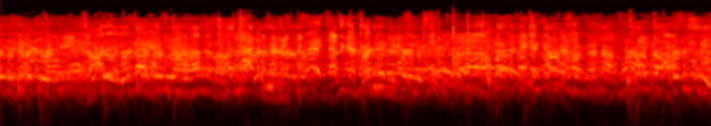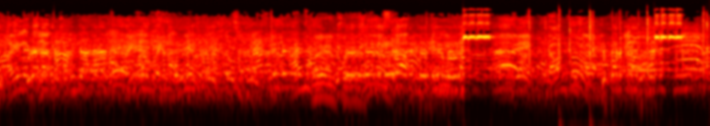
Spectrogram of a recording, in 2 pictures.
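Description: A large outdoor crowd of young men and women chatters and shouts throughout.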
